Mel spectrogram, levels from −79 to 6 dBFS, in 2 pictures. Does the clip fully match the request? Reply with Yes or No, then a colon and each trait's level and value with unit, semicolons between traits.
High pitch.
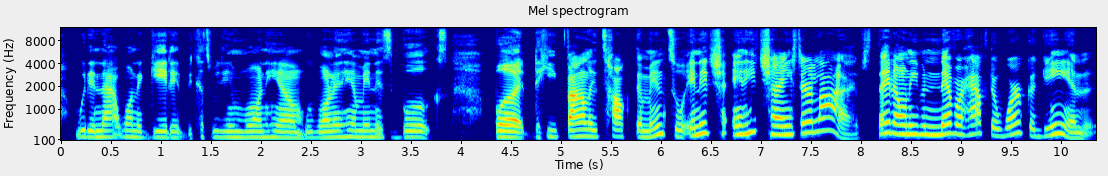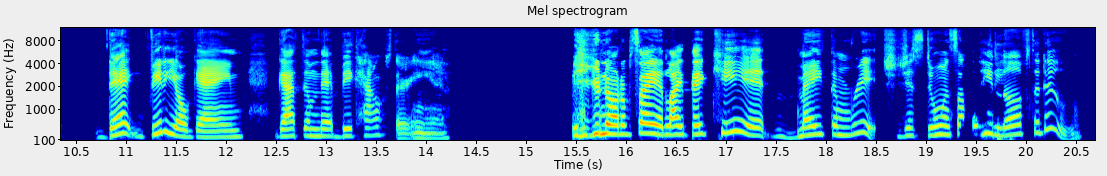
Yes: high, 225 Hz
